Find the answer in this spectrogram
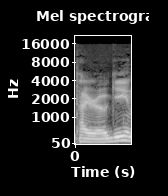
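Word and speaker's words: Tyrogue: and then all of a sudden this little Kyrogi, is that how you pronounce his name? Kyrogi? I'm pretty sure. – Yeah. – He just Tyrogi, the little fighting Pokemon.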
